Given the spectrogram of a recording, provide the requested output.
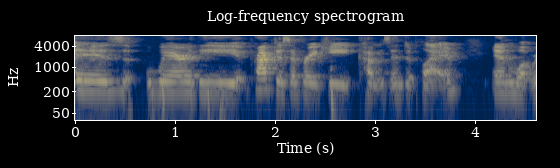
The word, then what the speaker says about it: Reiki: And today we are going to talk about something called Reiki. I am pretty sure that that's how you pronounce it. – Yep, This is from Japan, and it's basically an energetic healing process.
